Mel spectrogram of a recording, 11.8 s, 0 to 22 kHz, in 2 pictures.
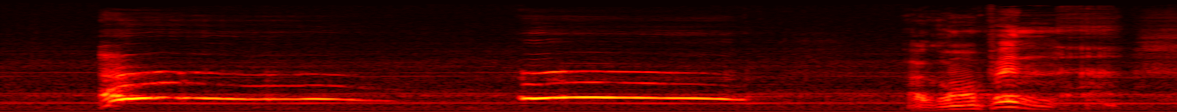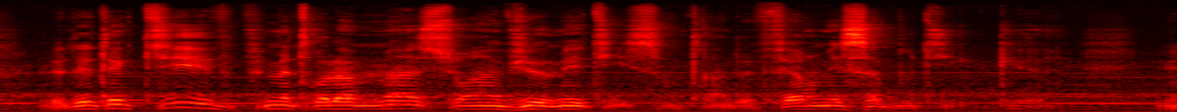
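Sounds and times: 
lost dog howling: 0.5s - 2.0s, 2.6s - 3.9s
speech: 4.6s - 5.4s, 6.1s - 11.1s.

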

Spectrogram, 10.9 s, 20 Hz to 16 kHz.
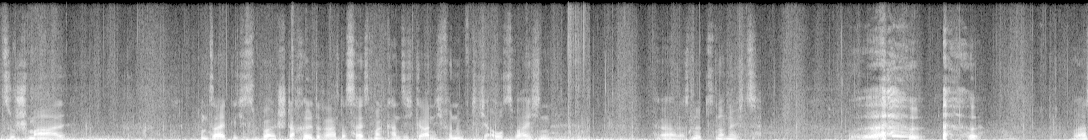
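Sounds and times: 
speech: 0.1s - 0.8s, 2.0s - 5.8s, 6.6s - 7.7s, 8.5s - 10.0s
person coughing during a walk on a narrow path: 8.5s - 9.9s
throat clearing during a walk on a narrow path: 8.5s - 9.9s.

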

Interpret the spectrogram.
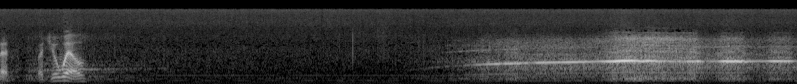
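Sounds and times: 
speech: 0.0s - 1.0s
hand vacuum cleaner run over a coat: 4.3s - 7.9s.

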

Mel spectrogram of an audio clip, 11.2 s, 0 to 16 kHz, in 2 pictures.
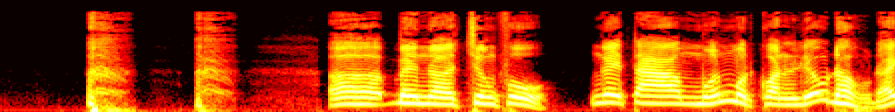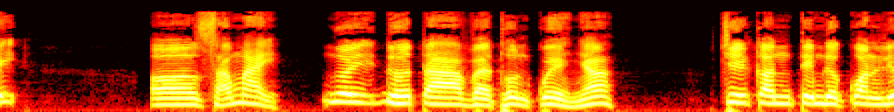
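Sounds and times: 
old woman coughing and clearing her throat: 0.5s - 1.6s
speech: 2.0s - 5.8s, 6.5s - 9.5s, 10.1s - 11.1s.

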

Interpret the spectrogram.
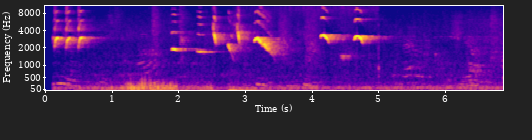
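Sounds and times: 
Chopi blackbird song of clear whistled notes: 0.1s - 0.8s, 1.9s - 5.1s.

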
